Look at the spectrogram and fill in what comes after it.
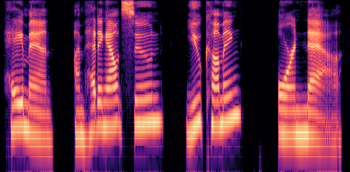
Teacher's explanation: the dropped G in heading and coming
